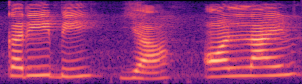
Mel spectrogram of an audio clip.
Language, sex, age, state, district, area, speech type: Urdu, female, 18-30, Uttar Pradesh, Balrampur, rural, spontaneous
